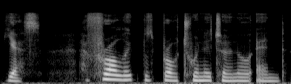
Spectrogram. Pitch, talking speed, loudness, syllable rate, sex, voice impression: 180 Hz, 185 wpm, -19 LUFS, 5.3 syllables/s, female, very feminine, very adult-like, slightly middle-aged, very thin, very relaxed, very weak, dark, very soft, muffled, slightly fluent, cute, slightly cool, very intellectual, slightly refreshing, sincere, very calm, very friendly, very reassuring, very unique, very elegant, sweet, very kind, modest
